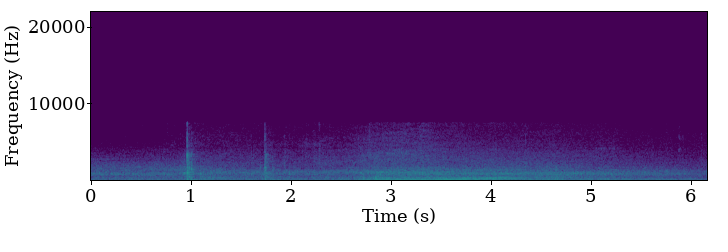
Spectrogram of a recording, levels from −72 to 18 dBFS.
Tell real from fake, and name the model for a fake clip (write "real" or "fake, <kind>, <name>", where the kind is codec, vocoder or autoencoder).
real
